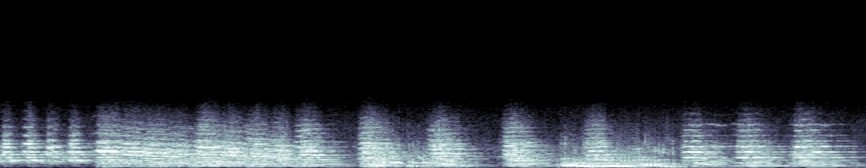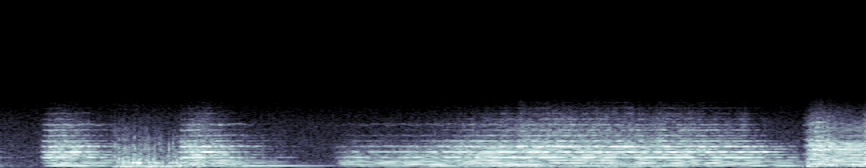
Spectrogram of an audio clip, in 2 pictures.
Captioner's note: lion growling; dramatic orchestral music; jaunty music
